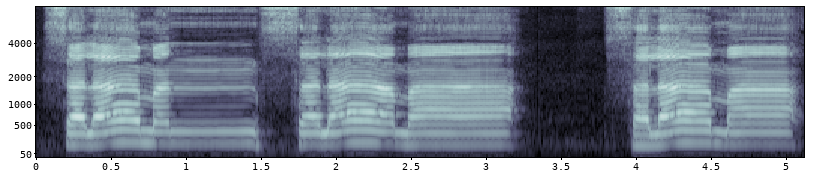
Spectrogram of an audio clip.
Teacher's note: 2 زبر کی تنوین وقف کی حالت میں الف سے تبدیل ہو جاتی ہے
